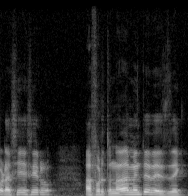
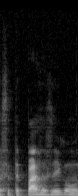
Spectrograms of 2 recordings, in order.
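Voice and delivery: normal talking voice

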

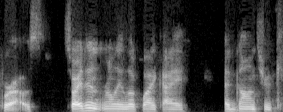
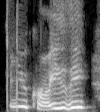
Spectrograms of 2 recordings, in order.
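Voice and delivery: incredulous; 13 semitones higher, 5 dB louder than usual. Retold or imitated. People refusing to donate hair.

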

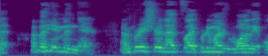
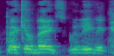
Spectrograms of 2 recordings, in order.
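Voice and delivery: hammed-up New Zealand accent; 5 dB louder than usual. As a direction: imitate a New Zealander's speech. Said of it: "what accent is that?".

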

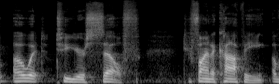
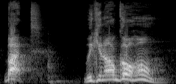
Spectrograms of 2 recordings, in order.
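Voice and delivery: rousing speech; 7 semitones higher, 5 dB louder than usual. Retold or imitated. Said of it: "he's like".

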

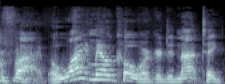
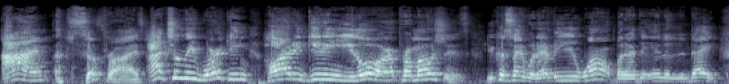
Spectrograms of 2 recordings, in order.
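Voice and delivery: exaggerated sister-girl comeback, pitched way up; sassy sister-girl voice; 4 semitones higher than usual. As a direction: play her as a hammed-up ratchet girl.

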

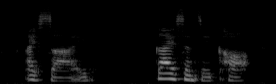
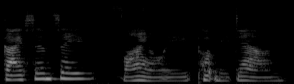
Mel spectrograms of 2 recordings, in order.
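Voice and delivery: ordinary delivery

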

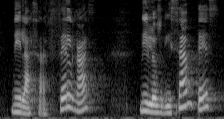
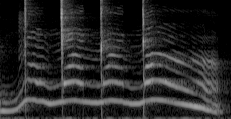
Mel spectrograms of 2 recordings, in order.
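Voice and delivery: kissing sounds; 13 semitones higher, 6 dB quieter, much slower than usual. Acted. Mother giving kisses.

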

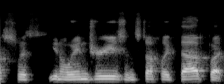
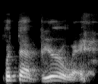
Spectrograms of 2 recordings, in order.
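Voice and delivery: frantic warning; 6 semitones higher than usual. Retold or imitated. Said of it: "I go".

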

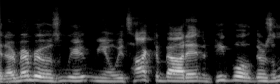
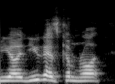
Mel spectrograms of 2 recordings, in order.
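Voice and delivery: ordinary delivery

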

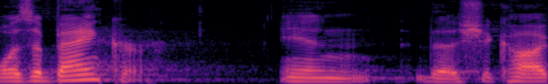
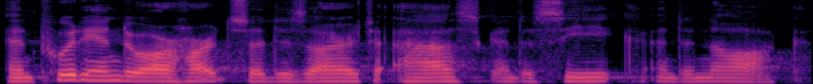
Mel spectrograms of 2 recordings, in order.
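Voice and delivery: closing prayer. Real, not acted. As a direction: pray humbly over the congregation.

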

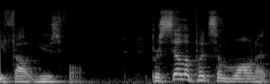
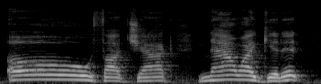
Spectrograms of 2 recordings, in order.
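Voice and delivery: realization; 5 semitones higher, slower than usual. A narrator's reading. Jack realizing muskets.

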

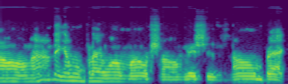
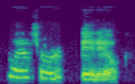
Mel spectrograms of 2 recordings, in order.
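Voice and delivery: Mama Bear voice; 13 semitones higher than usual. Retold or imitated. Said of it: "And she's like".

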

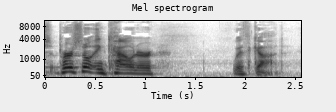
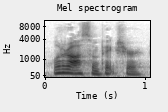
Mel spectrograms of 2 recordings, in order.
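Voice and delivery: ordinary talk

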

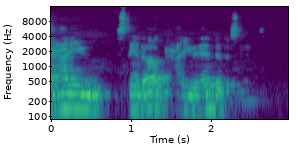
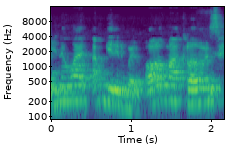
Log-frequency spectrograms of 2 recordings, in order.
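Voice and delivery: loud, higher burst of decision; pumped-up inner voice, louder and higher; excited realization; 6 semitones higher, 8 dB louder than usual. Retold or imitated. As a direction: blurt it out like a sudden revelation. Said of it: "I'm like".

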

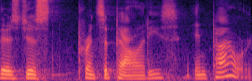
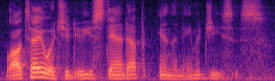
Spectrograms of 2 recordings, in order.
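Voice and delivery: usual speaking voice

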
